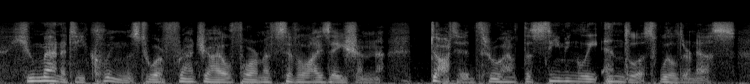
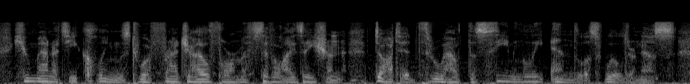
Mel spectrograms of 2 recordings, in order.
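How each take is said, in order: Both takes have the same delivery.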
